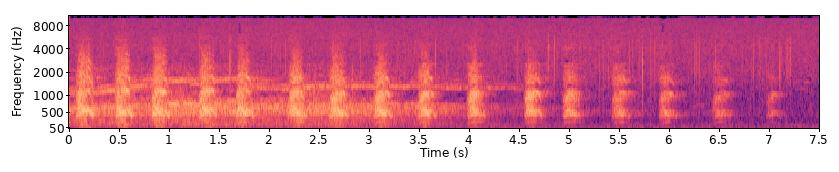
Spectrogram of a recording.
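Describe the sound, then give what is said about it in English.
A female dog barks in a steady, rapid series of about fourteen short yaps, with a thin whimpering whine threaded through the first half; the barks grow a little softer toward the end. She is the dog that found people out in the cold. “And don't forget the pooch. She's the one that found us.”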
